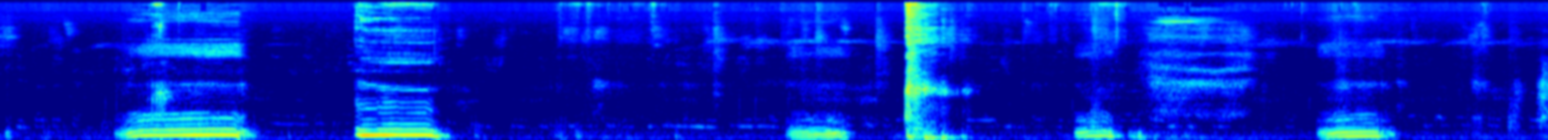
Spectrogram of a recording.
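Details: Sleeping badger snoring: low, rasping, harmonic snores lasting about one second each, coming at uneven intervals of two to three seconds, with a sharp click partway through and quiet breathing between.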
